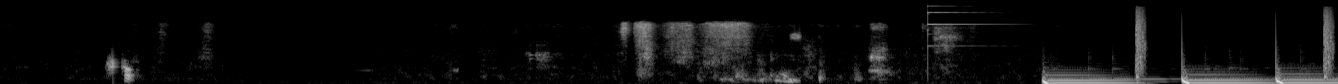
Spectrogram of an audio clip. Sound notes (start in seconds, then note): 9.2 ding!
